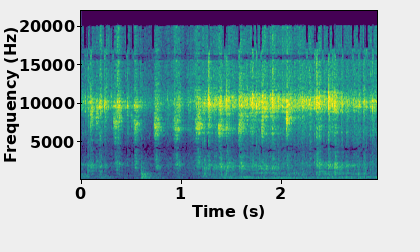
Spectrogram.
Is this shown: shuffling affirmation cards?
no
